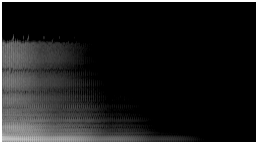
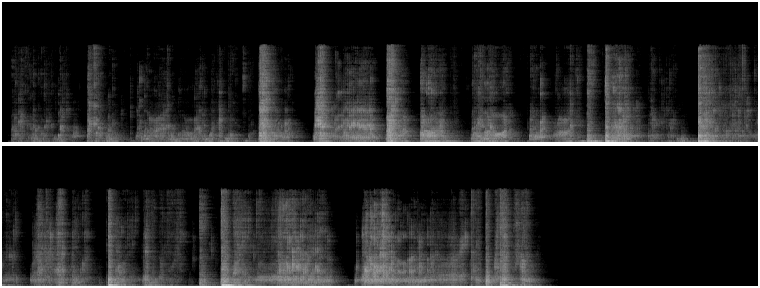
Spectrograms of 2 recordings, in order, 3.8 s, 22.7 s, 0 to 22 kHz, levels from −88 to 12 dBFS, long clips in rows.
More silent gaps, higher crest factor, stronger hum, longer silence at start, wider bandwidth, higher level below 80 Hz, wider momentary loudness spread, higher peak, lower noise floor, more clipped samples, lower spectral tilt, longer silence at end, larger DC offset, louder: neither; about the same, 22 dB vs 24 dB; neither; second, 0 s vs 0.15 s; about the same, 16.5 kHz vs 15.5 kHz; first, -58 dBFS vs -66 dBFS; about the same, 21 LU vs 20 LU; first, -2 dBFS vs -8 dBFS; about the same, -85 dBFS vs -88 dBFS; neither; about the same, -4.5 dB/octave vs -3.5 dB/octave; second, 2.55 s vs 3.25 s; neither; first, -20 LUFS vs -30 LUFS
